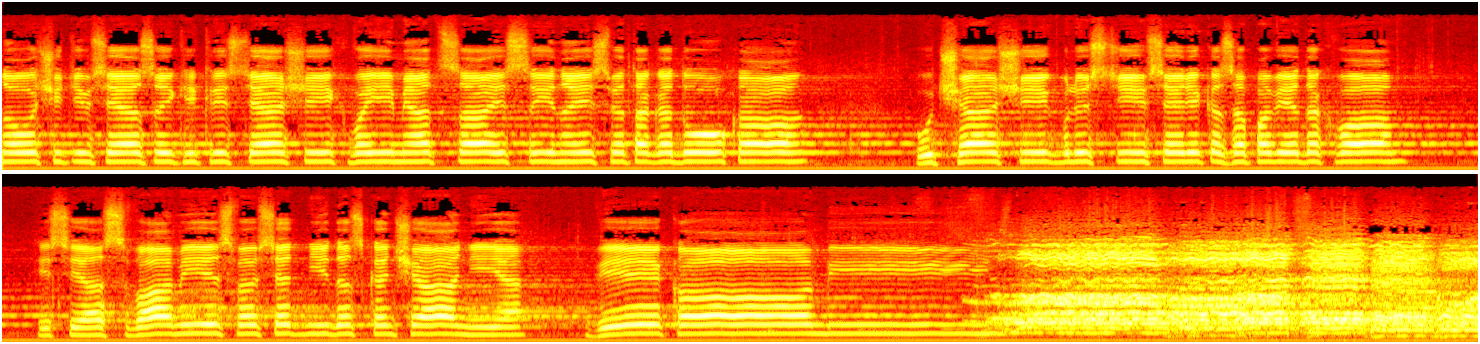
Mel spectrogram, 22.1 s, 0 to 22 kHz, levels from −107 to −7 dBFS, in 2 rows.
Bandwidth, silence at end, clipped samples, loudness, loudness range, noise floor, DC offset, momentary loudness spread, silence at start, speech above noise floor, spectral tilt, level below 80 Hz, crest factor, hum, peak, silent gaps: 15.5 kHz; 0 s; under 0.1%; -15 LUFS; 6 LU; -38 dBFS; under 0.1%; 12 LU; 0 s; 21 dB; -2.5 dB/octave; -48 dBFS; 16 dB; none; 0 dBFS; none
